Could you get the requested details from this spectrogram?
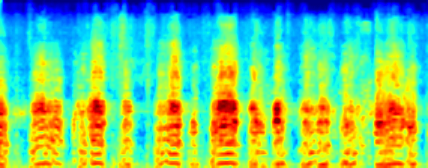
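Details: Real farm duck sound for toddlers: loud nasal quacks repeated roughly every half second, each a short buzzy honk, several birds calling in close succession.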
